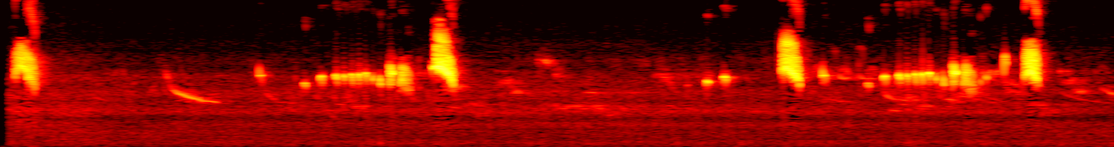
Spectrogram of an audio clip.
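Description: Eastern Kingbird giving high, sputtering chatters of rapid electric notes with sharp buzzy zeers, the whole twittering phrase heard twice.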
